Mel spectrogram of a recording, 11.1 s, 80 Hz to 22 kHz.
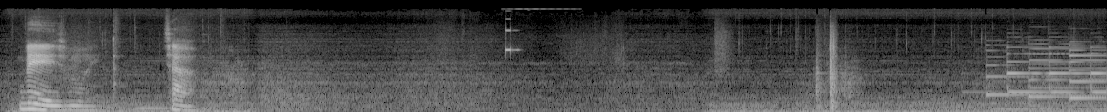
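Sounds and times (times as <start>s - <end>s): mobile phone beep: 5.0s - 5.2s.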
